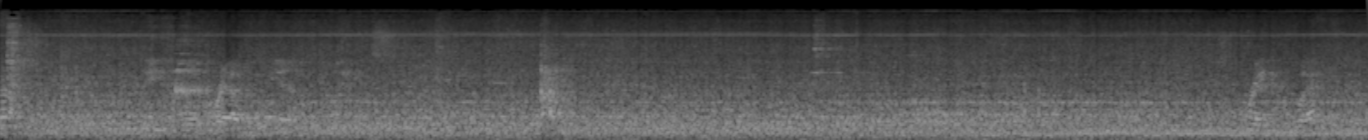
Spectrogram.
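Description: Steady rushing noise with a constant low hum from the hot shop's gas-fired glory hole and furnace burners and their blowers. There is a brief sharp sound about four seconds in.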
